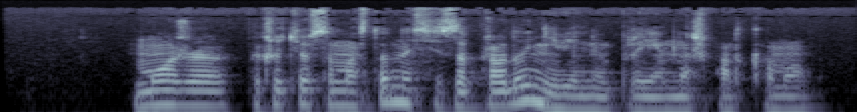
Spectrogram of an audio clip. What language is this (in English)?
Belarusian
